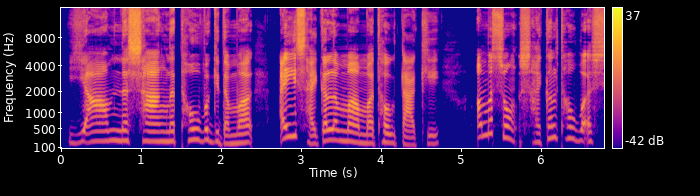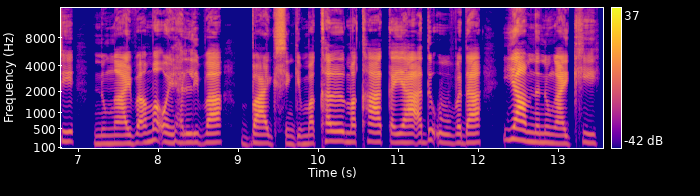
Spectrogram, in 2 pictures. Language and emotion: Manipuri, happy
